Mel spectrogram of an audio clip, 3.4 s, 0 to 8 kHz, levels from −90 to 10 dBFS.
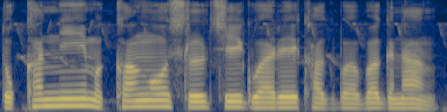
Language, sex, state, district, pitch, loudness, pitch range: Garo, male, Meghalaya, West Garo Hills, 145 Hz, -15 LUFS, 130-165 Hz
